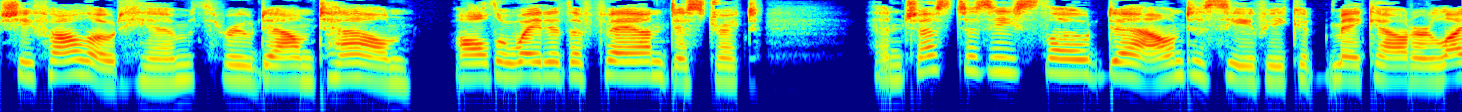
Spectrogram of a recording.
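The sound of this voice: Against a quiet background comes an unforced reading voice with ordinary pitch variation.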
